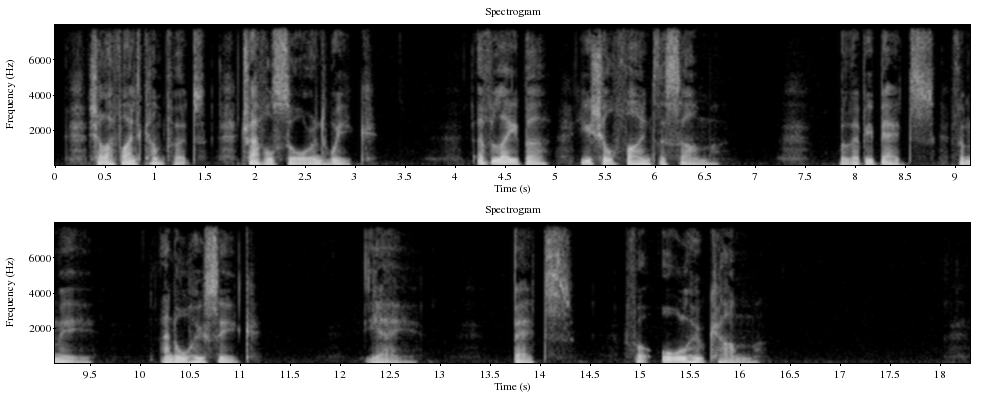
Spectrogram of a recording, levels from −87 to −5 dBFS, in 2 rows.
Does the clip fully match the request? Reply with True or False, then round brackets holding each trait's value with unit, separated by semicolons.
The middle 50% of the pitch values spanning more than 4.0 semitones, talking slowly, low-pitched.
True (5.3 semitones; 100 wpm; 95 Hz)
